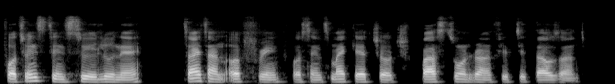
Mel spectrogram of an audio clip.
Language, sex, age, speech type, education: Nigerian Pidgin, male, 15-29, spontaneous, tertiary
